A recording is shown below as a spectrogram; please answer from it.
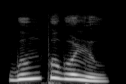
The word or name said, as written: ಕಂಪುಗಾಳಿ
